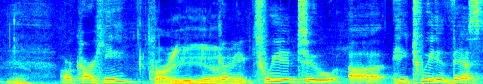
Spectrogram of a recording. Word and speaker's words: Karhi: Communications Minister of the government, Shlomo Karhi, am I pronouncing that right? Yeah. Or Karhi? Karhi, yeah.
